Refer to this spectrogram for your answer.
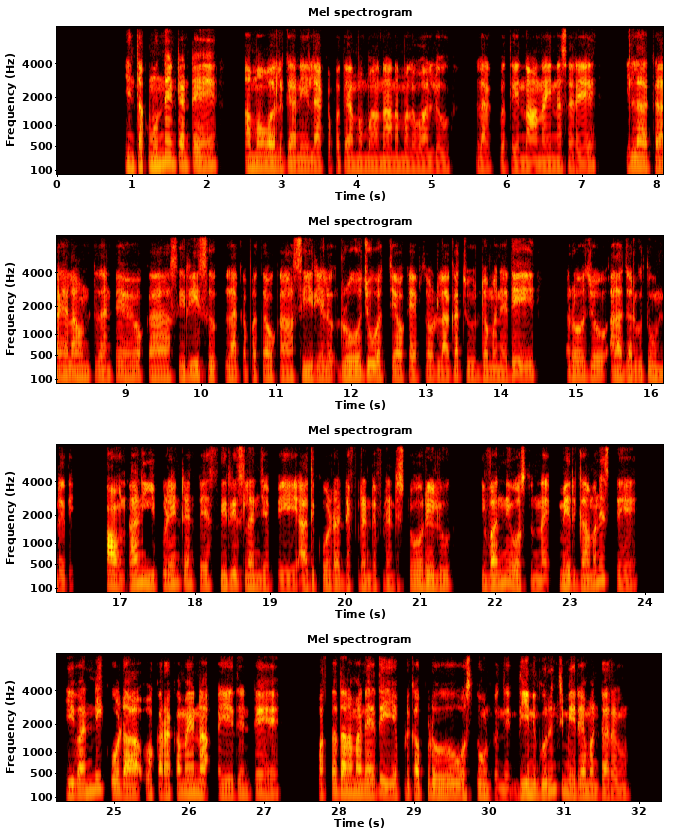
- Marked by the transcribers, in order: in English: "ఎపిసోడ్‌లాగా"; in English: "డిఫరెంట్ డిఫరెంట్"
- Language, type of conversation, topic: Telugu, podcast, సిరీస్‌లను వరుసగా ఎక్కువ ఎపిసోడ్‌లు చూడడం వల్ల కథనాలు ఎలా మారుతున్నాయని మీరు భావిస్తున్నారు?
